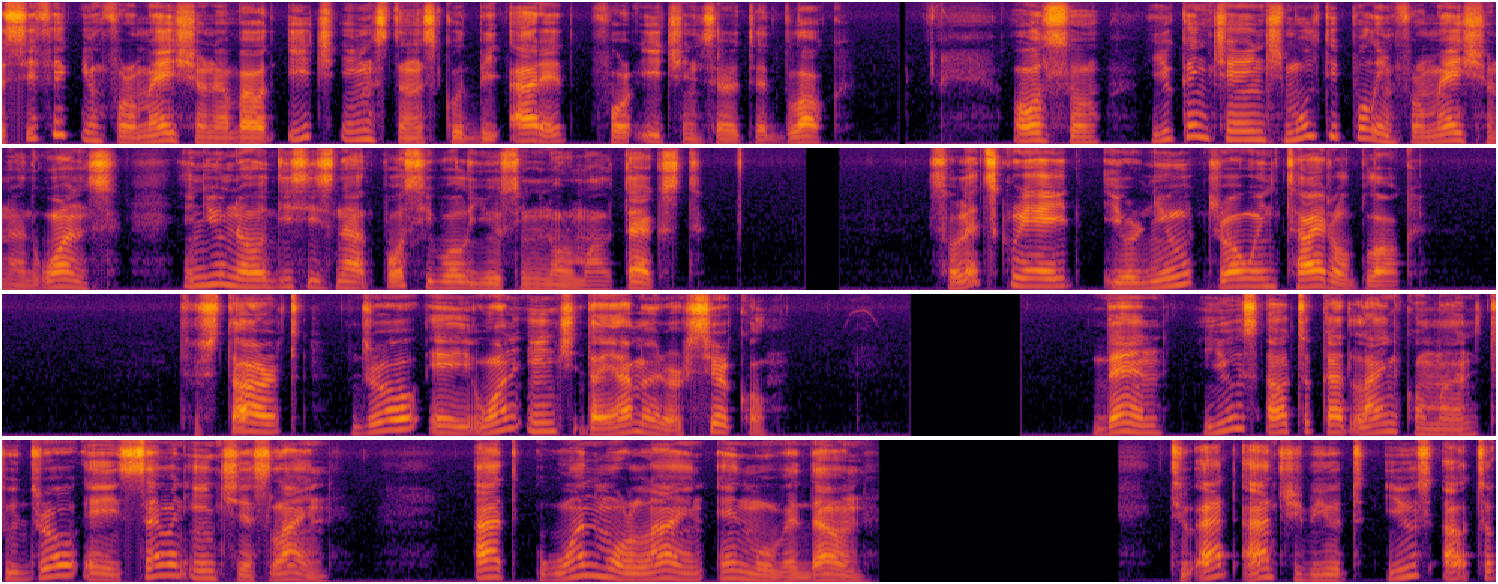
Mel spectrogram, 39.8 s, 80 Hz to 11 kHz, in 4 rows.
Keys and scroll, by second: 3.5 ctrl+a, 6.1 Escape, 10.5 BackSpace, 11.2 2, 14.3 Escape, 22.9 c, 23.3 space, 25.5 d, 26.2 Return, 27.3 1, 27.6 Return, 28.7 1, 28.9 space, 31.7 7, 32.0 Return, 32.8 Escape, 33.5 l, 33.8 space, 36.0 Escape, 36.1 ctrl+z, 36.1-37.2 typing.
